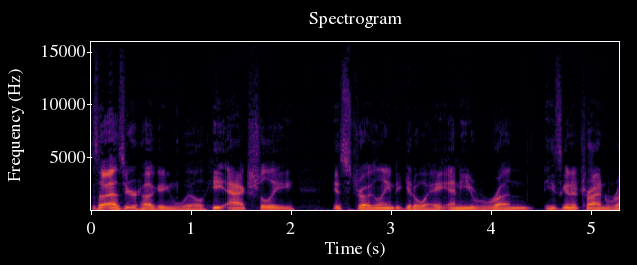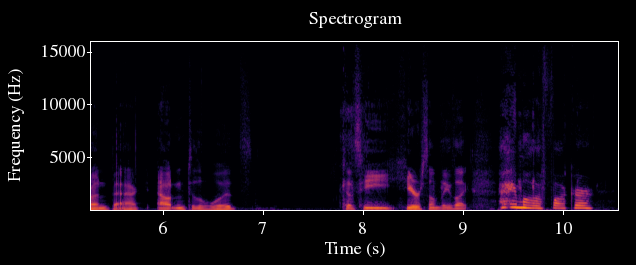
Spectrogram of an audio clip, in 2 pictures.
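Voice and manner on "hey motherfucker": very high-pitched, shrill yelling. Voicing a character running back into the woods after hearing something: yelling. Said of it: "who are you yelling at?".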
